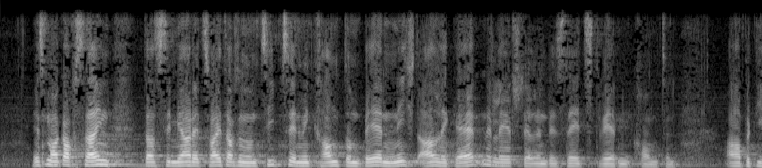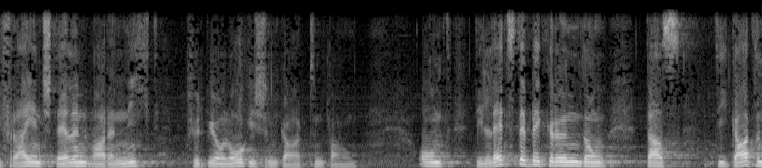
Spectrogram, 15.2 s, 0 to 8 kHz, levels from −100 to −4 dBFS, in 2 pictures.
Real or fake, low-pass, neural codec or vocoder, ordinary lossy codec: real; 7.2 kHz; none; none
